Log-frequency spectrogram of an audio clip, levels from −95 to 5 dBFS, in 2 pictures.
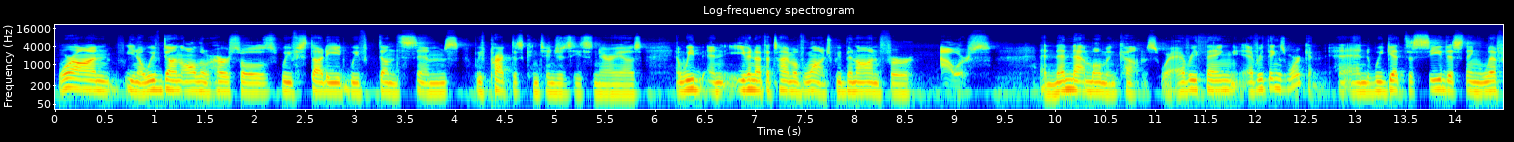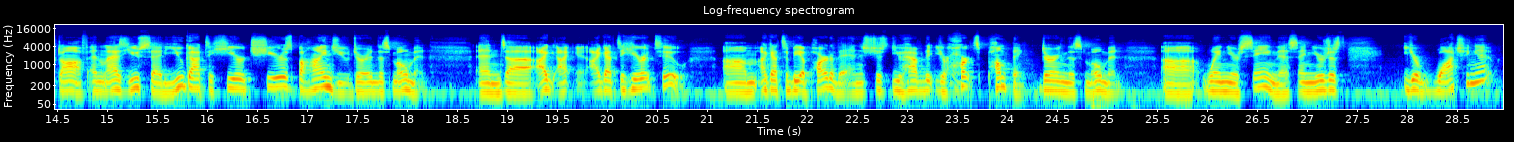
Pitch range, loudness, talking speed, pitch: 125-150 Hz, -29 LUFS, 220 wpm, 135 Hz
